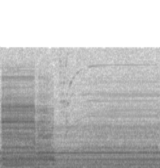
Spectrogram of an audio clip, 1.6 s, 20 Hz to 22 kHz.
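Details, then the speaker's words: Xbox 360 Fat (Jasper motherboard) DVD drive after replacing the laser to cure the Open Tray error, powered on with no disc: short whirring spin-up easing to a quieter steady hum, no clicking or grinding; normal disc drive spin-up. "you can hear it sounds pretty normal for a light on disc drive in a fat w6t so everything boots up just fine"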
